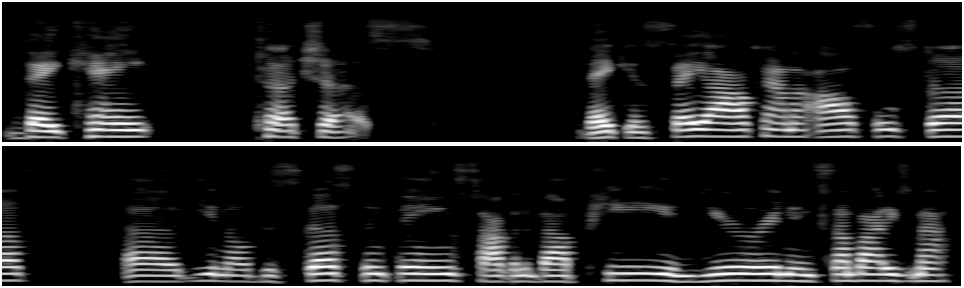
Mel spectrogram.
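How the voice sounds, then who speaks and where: A woman with a slightly hoarse voice, talking casually and defiantly to her viewers about her spiritual practice. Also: lowish voice, flat delivery, measured pace, warm tone. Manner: chatty, defiant, addresses viewers as y'all. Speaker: spiritual reader and channel host.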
